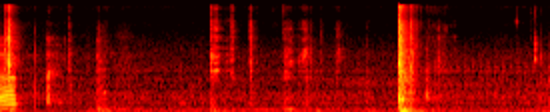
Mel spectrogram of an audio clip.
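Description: Plastic clips of a laptop's case clicking as they are pried loose: a few light clicks, a quick run of clicks, then one loud sharp snap about three seconds in.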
